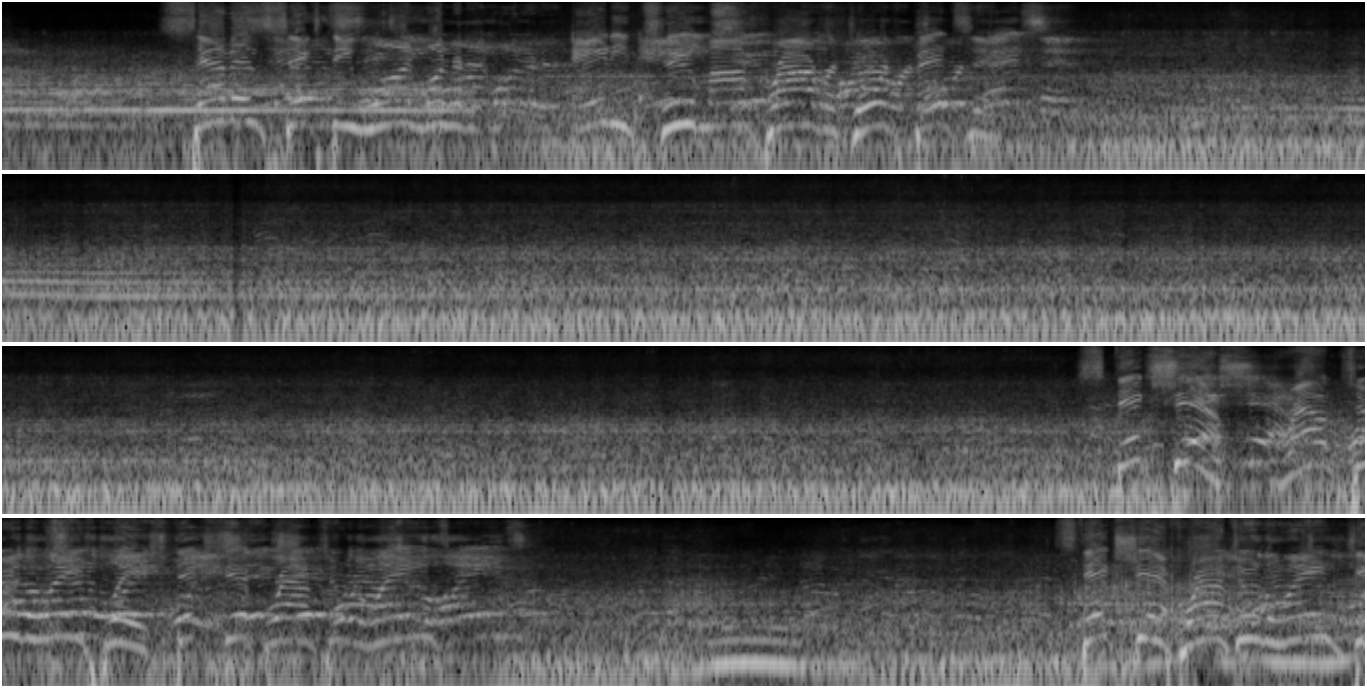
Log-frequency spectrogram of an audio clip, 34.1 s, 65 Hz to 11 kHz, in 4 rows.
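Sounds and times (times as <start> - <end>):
faint droning tone: 0.0 - 3.6
vehicle engines rumbling: 0.0 - 34.0.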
